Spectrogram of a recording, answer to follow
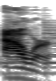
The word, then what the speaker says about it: hour: head take the word hour for instance it starts with the letter H but the h is silent this silent h makes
